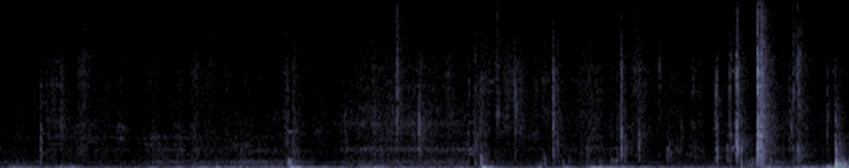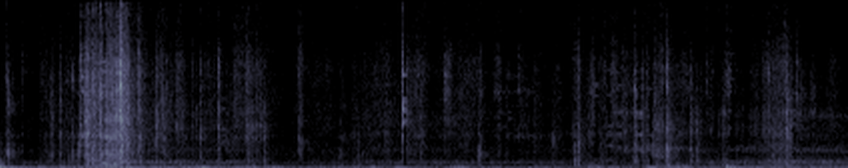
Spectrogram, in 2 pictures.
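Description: Faint handling of trading cards: a few light clicks and taps, then a short crinkling tear about six seconds in as a card pack wrapper is torn open.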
